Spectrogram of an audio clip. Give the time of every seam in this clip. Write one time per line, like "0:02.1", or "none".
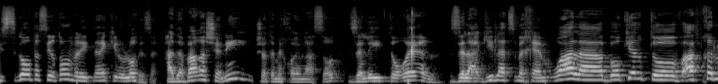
0:01.4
